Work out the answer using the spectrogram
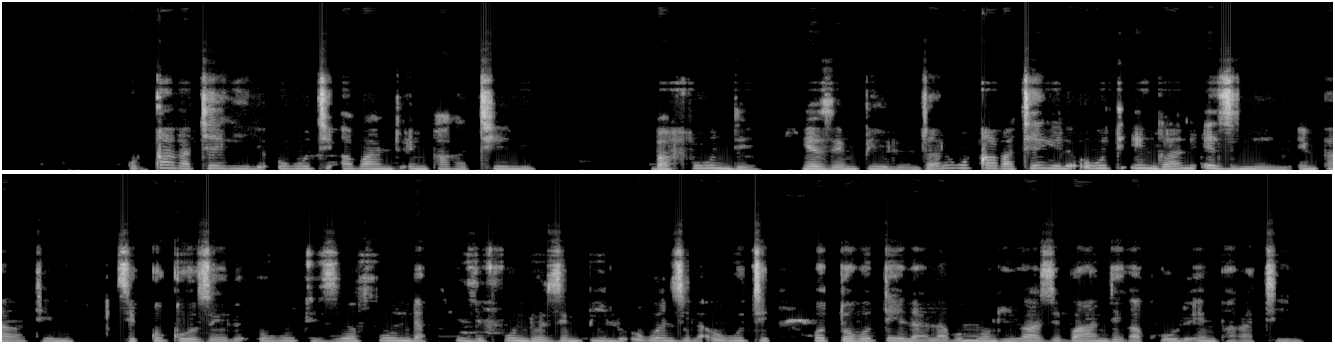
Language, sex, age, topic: North Ndebele, male, 36-49, health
